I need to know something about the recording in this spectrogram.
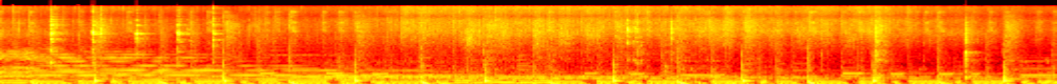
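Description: Chopped pork sizzling in hot oil in a wok with chili and garlic as it is stir-fried, a metal spatula repeatedly scraping and knocking against the pan.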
